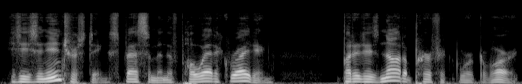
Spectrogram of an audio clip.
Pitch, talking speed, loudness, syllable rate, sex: 115 Hz, 195 wpm, -20 LUFS, 5.6 syllables/s, male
